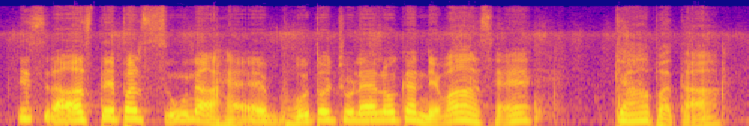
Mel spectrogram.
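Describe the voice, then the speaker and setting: In a cartoonish character voice, a man talks at a fairly slow pace, his high pitch making very wide swings. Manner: frightened, praying.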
